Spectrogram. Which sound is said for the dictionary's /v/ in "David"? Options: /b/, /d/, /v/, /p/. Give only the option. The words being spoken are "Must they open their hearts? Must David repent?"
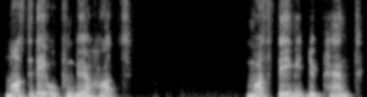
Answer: /b/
